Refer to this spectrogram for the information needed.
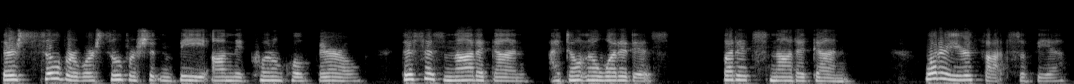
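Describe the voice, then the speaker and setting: A woman playing a methodical forensic investigator in an old time radio style detective drama, explaining evidence in a deliberate way. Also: on the low side, highs cut off, natural voice. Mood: explanatory, assured.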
